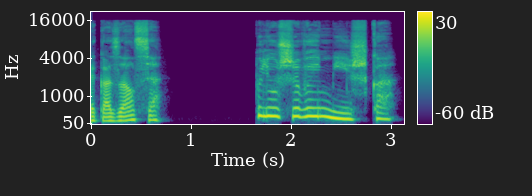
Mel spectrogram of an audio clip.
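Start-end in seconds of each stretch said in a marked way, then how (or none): 1.6-3.0 put-on high, slow, let-down child voice; disappointed drawl. A narrator's reading. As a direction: stretch it out, crestfallen. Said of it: "протянул он с явным разочарованием".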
